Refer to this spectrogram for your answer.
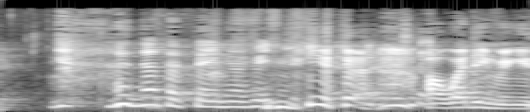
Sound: laughs

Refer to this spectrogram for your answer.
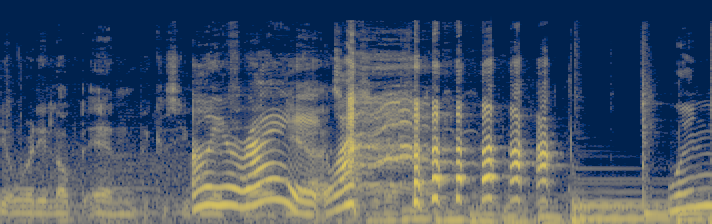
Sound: laughs

